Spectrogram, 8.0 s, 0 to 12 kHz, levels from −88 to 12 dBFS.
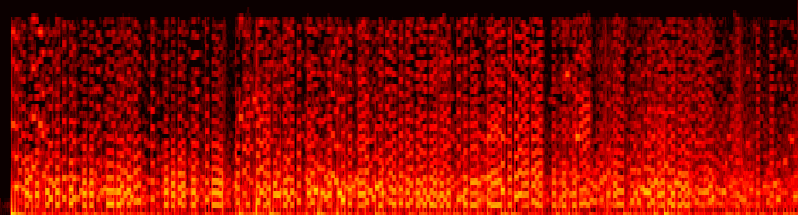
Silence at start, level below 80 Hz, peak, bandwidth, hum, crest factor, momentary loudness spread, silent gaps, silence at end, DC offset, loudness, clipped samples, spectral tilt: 0.1 s; -42 dBFS; -10 dBFS; 11.5 kHz; none; 20 dB; 6 LU; none; 0 s; under 0.1%; -30 LUFS; under 0.1%; -3 dB/octave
